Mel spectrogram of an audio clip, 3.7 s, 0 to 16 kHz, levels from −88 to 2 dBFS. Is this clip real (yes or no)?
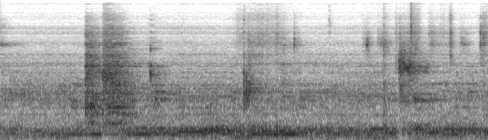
no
